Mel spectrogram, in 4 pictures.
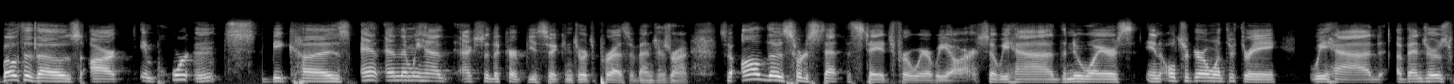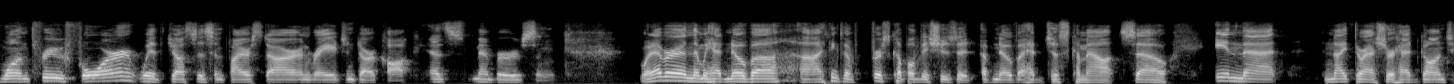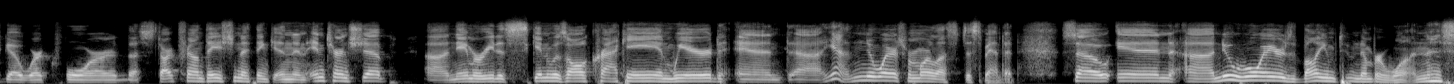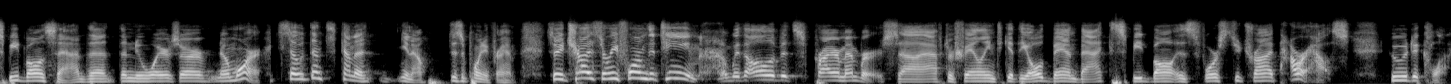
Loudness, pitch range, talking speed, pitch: -16 LUFS, 120-160 Hz, 185 wpm, 140 Hz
